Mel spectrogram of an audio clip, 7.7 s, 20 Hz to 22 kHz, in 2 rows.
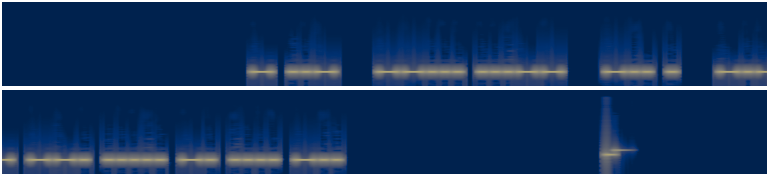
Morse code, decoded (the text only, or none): TU 73 DE KG5NHD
